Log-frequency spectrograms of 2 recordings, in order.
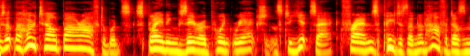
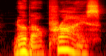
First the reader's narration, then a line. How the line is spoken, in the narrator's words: the whispered words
